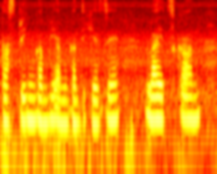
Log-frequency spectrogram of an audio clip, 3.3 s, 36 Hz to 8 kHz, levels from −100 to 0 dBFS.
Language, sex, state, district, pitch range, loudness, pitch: Nagamese, female, Nagaland, Dimapur, 185-200 Hz, -18 LUFS, 195 Hz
